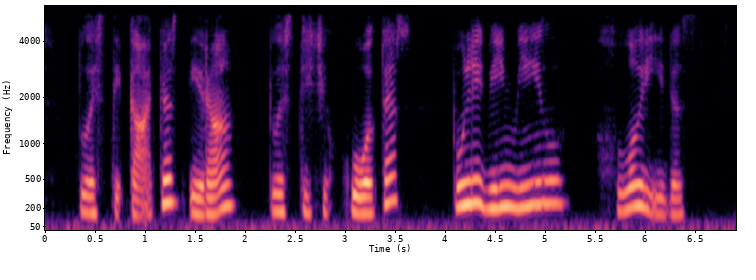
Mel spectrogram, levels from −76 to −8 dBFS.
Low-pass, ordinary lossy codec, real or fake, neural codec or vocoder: 5.4 kHz; Opus, 24 kbps; fake; autoencoder, 22.05 kHz, a latent of 192 numbers a frame, VITS, trained on many speakers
